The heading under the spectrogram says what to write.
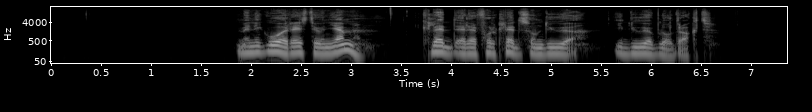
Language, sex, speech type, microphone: Norwegian, male, read, Shure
